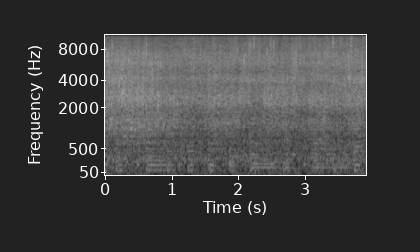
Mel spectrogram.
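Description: Shaped hamburger patties sizzle in butter in a pan over medium heat, a constant dense frying hiss with no pauses and no voices.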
